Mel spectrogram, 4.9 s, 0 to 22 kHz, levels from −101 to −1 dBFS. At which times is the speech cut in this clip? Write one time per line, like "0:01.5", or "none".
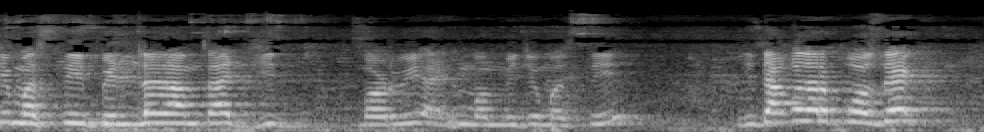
none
